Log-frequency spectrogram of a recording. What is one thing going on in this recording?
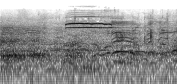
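A referee blows a short whistle.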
